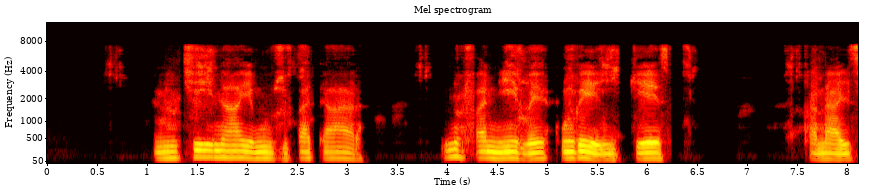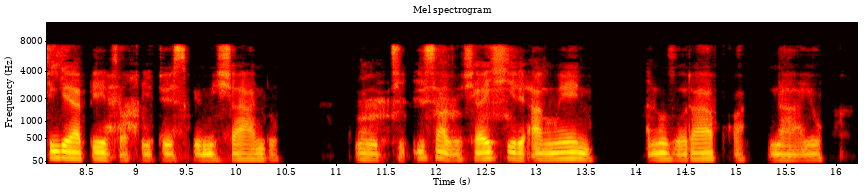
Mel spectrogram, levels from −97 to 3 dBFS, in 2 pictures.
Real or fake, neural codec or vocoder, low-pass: fake; codec, 16 kHz, 4 kbps, FunCodec, trained on LibriTTS, 50 frames a second; 7.2 kHz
